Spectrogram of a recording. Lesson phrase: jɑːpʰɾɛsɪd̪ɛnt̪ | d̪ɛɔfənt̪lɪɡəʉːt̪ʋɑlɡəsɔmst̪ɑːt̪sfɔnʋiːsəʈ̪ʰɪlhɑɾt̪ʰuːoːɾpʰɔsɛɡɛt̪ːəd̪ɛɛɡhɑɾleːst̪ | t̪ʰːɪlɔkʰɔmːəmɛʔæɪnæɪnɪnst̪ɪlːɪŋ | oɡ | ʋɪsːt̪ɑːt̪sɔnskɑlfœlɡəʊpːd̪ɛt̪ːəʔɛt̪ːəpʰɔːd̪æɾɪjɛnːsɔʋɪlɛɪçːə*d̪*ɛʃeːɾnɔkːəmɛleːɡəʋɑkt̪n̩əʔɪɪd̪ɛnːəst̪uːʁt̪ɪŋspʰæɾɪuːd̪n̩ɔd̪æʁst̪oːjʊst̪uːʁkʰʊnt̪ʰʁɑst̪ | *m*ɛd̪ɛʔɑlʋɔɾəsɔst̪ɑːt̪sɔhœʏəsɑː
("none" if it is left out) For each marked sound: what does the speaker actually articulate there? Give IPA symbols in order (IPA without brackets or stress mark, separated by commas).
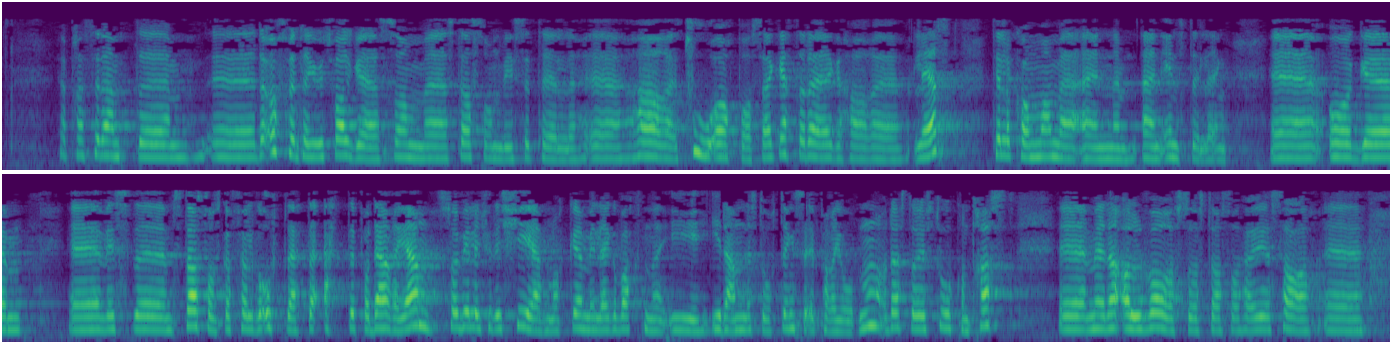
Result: d̪, m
